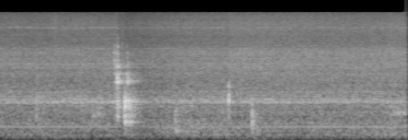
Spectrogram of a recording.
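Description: Chopped onions frying in hot oil in a nonstick pan, a steady sizzle, with a sharp tap about a second in and two faint ticks later.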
